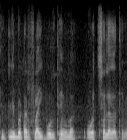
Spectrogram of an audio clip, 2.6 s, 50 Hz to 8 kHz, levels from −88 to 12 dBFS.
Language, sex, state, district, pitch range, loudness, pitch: Chhattisgarhi, male, Chhattisgarh, Rajnandgaon, 115-130 Hz, -17 LUFS, 125 Hz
